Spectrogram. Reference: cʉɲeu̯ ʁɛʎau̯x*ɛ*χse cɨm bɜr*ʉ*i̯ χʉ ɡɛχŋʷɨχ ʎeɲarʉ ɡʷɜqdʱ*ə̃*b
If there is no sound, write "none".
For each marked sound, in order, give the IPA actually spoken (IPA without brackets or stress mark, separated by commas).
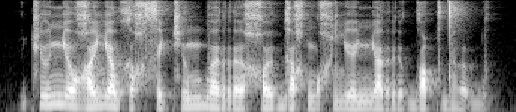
ɨ, ə, ə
